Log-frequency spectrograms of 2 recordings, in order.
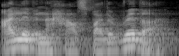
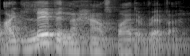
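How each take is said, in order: First: The main stress is on river. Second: The main stress is on live.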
